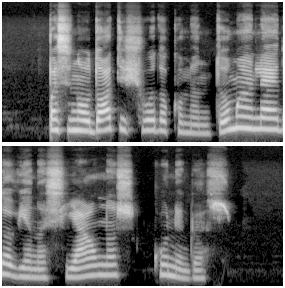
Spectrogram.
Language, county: Lithuanian, Alytus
